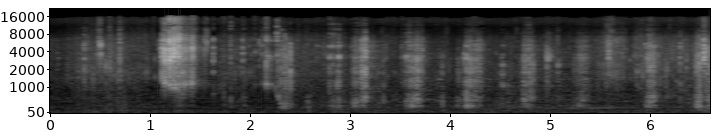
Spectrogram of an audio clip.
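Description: A loud, crisp crunch from a bite into crunchy food filled with birria meat, followed by several seconds of repeated wet chewing and smaller crackling bites.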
